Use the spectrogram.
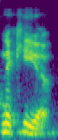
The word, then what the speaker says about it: Nakia: the integration yeah yeah Nakia oh my god I had her name rhymes with mine guys why did I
